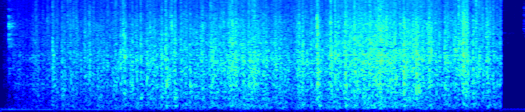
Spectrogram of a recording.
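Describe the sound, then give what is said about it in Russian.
Hail patters steadily on a windowsill, a dense crackling clatter of many small impacts with no clear rhythm, fairly loud and continuous for about five seconds before cutting off abruptly. “Это за окном идет град и просто стучит по моему подоконнику время от времени вот так вот”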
